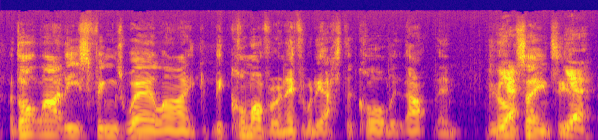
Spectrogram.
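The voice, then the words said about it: Sheffield accent. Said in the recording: “I can hear you in the street and go, oh, Sheffield lad.”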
